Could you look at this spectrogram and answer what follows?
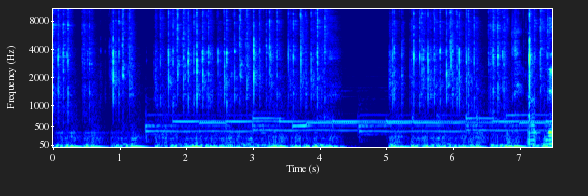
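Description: Rapid typing on a computer keyboard, close and continuous in quick bursts of clicks with one short pause, over a faint steady tone.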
